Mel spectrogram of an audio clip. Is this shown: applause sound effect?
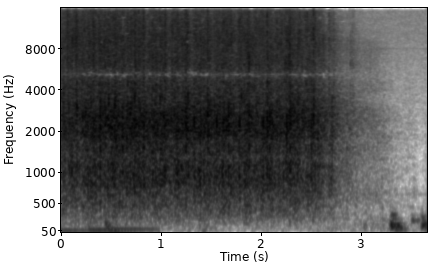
yes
